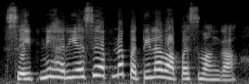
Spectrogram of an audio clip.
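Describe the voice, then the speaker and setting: A woman's voice: sits high, expressive, moderate pace, a little mellow, no room sound. A woman reading a scripted moral tale for children as the narrator.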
